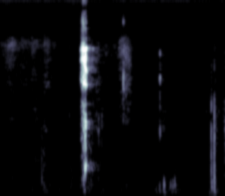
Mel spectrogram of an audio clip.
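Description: A person hiccups once, a short sharp catch of breath a little under a second in, followed by a few fainter small noises.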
